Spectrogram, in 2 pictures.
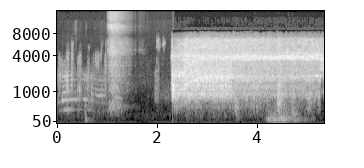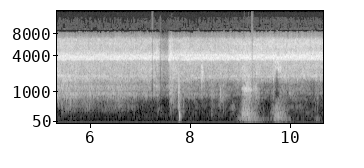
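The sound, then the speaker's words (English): After a brief murmur of voices and a short pause, a small two-cycle generator engine, choked out and being cranked again to run without seafoam, catches abruptly and roars into a loud, steady, buzzing drone that runs unbroken to the end. “Let's Fix a Generator”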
